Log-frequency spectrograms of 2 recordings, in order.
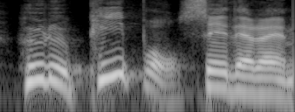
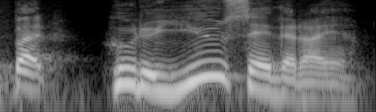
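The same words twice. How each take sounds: First: "people" leaned on as the key word; stress on PEOPLE. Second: Emphatic "you" in the question; stress on YOU. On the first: Preacher quoting Jesus' first question to the apostles, stress on PEOPLE. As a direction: make "people" stand out in the question. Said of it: "the contrast here is Jesus says first time". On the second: Preacher quoting Jesus turning the question on his apostles, emphatic YOU. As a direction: punch "you" to set up a strong contrast. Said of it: "And the you there is emphatic". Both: Shown as a demonstration.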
